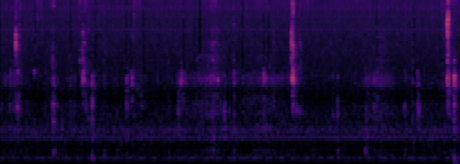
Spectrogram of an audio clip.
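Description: Faint chewing of chicken and broccoli, with scattered small clicks of a metal fork against a plastic food container. The sharpest click comes about four and a half seconds in, and two more come close together near the end.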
